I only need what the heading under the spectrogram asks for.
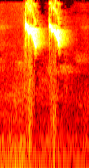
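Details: Small bird lure call: two sharp, high, downslurred squeaky notes about half a second apart, over a quiet low hum.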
